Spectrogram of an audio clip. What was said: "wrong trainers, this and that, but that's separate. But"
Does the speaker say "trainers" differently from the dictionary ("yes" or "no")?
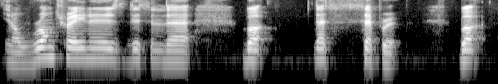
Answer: no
